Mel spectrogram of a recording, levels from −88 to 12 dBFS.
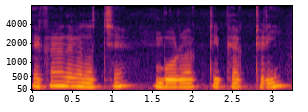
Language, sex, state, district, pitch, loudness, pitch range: Bengali, male, West Bengal, Jhargram, 135 Hz, -14 LUFS, 130-155 Hz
